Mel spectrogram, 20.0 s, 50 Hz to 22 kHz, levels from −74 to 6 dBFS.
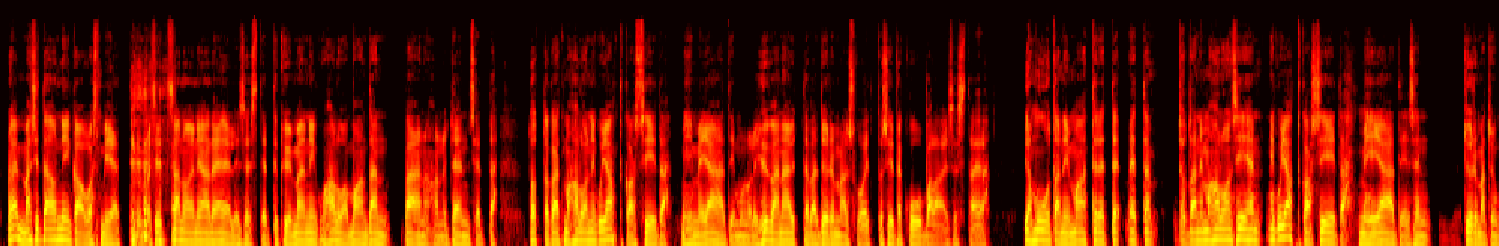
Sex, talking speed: male, 195 wpm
